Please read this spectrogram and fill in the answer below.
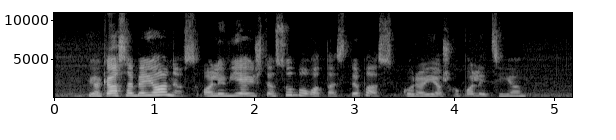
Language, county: Lithuanian, Kaunas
